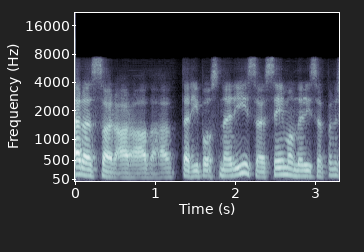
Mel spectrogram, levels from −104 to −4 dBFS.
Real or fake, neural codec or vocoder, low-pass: fake; codec, 16 kHz, 0.2 kbps, FocalCodec; 7.2 kHz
